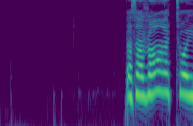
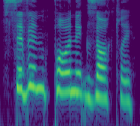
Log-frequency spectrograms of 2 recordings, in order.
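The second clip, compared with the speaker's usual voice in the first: excited shout; 6 semitones higher, 3 dB louder than usual. Acted. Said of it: "Granny shouts the news".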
